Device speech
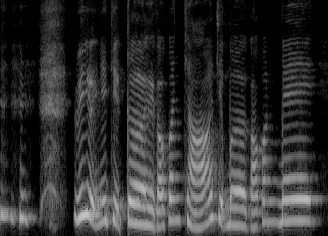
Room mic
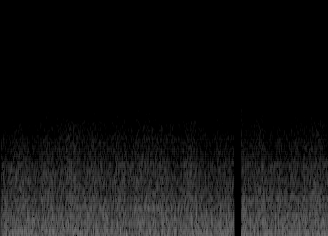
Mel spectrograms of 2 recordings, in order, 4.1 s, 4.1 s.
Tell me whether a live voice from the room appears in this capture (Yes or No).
No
